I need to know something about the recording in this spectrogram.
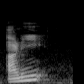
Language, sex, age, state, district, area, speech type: Marathi, male, 60+, Maharashtra, Thane, urban, spontaneous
